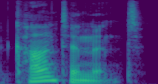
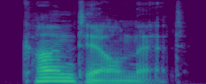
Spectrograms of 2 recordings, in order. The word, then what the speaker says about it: ConTelNet: seemed to be under the impression that it was called the continent it wasn't until I was a good way into the research that finally an employee pronounced it Conn tail net of course by now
